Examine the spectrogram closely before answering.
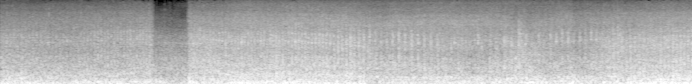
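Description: A tank engine rumbles loudly as it drives.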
